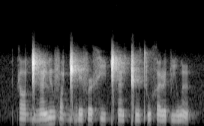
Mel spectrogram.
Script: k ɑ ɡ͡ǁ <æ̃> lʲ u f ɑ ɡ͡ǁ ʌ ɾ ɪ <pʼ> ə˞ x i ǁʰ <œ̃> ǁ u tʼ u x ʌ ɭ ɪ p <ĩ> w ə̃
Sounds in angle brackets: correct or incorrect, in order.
correct, incorrect, incorrect, incorrect

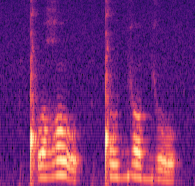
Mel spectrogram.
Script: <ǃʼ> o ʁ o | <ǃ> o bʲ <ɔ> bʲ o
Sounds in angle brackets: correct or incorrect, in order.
correct, correct, correct

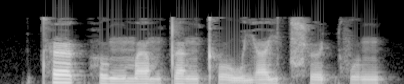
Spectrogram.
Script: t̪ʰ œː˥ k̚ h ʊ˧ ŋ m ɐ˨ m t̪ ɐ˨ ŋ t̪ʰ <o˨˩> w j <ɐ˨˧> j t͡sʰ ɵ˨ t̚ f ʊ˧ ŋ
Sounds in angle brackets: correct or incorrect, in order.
correct, incorrect

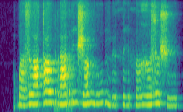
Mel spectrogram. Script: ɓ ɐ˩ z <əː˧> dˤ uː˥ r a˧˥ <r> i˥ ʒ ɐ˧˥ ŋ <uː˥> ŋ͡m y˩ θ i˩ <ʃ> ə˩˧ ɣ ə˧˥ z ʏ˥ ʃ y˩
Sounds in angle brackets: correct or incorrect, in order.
correct, correct, incorrect, incorrect

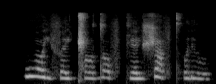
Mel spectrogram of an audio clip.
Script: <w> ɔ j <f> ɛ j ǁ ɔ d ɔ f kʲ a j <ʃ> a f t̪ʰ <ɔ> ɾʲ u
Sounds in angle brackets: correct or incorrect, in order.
correct, correct, correct, incorrect

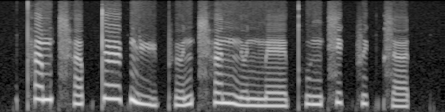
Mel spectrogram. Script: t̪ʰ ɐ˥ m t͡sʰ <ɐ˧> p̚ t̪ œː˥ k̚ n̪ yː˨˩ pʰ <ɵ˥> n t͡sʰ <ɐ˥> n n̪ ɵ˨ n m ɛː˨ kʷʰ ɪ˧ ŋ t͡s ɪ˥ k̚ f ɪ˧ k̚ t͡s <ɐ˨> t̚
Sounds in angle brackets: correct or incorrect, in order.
incorrect, incorrect, correct, correct

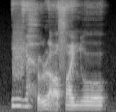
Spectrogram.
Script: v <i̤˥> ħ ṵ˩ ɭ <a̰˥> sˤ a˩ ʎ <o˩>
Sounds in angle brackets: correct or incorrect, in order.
correct, incorrect, correct

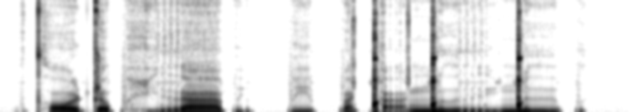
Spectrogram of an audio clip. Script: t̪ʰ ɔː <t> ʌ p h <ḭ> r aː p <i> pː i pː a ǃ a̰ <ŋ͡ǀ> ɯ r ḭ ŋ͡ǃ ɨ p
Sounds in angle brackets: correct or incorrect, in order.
incorrect, incorrect, incorrect, incorrect

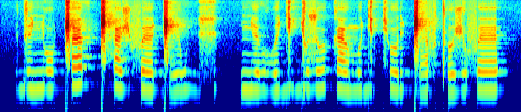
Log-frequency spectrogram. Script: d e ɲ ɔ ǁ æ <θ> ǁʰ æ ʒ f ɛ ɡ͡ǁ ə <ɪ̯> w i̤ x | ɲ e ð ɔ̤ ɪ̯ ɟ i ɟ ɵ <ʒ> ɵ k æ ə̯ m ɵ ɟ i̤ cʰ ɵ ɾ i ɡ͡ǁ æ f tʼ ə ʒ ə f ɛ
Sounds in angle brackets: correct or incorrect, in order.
correct, correct, incorrect

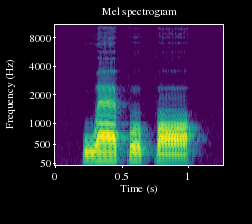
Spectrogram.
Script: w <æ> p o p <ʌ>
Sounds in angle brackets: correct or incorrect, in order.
correct, incorrect

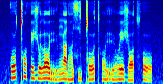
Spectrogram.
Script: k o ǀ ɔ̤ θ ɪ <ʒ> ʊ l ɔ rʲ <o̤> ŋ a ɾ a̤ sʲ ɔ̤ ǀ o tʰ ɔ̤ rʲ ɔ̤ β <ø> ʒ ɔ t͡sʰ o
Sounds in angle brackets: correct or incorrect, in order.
correct, correct, incorrect

